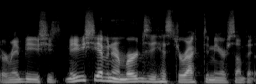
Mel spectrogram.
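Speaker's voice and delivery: ordinary delivery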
